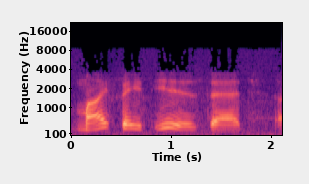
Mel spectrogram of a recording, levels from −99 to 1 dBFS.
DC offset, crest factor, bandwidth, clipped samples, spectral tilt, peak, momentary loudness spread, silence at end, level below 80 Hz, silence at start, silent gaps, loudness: under 0.1%; 20 dB; 8.6 kHz; under 0.1%; -5.5 dB/octave; -4 dBFS; 8 LU; 0 s; -56 dBFS; 0.05 s; none; -25 LUFS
